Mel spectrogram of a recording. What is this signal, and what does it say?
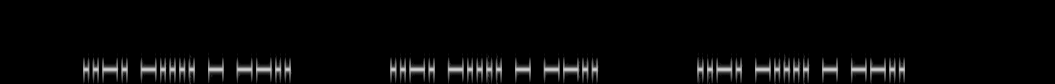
Morse code, heard as a keyed tone, about 25 wpm, 700 Hz. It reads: F6TZ F6TZ F6TZ
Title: DXCC-100 Call Signs - 4 Characters - Repeated 3x - 25wpm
